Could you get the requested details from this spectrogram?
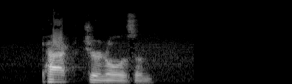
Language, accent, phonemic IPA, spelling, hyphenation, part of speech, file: English, General American, /ˈpæk ˈdʒɝnl̩ˌɪzəm/, pack journalism, pack jour‧nal‧i‧sm, noun, En-us-pack journalism.flac
- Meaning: A tendency of reporting to become homogeneous due to the reporters' habit of relying on one another for news tips, or being dependent on a single source for information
